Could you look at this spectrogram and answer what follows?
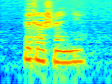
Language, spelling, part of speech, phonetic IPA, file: Polish, wyrażenie, noun, [ˌvɨraˈʒɛ̃ɲɛ], LL-Q809 (pol)-wyrażenie.wav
